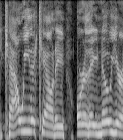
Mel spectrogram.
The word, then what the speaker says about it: Coweta: chi no no no it is it is pronounced cow EDA say cow either County or they know you're a Yankee okay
